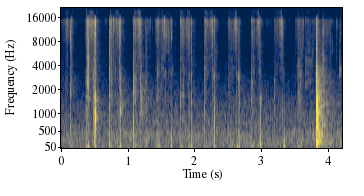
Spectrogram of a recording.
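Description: Tarot cards are shuffled by hand in a steady run of crisp, close riffling bursts, each soft flutter followed by a louder snap near the end, with no voices.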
